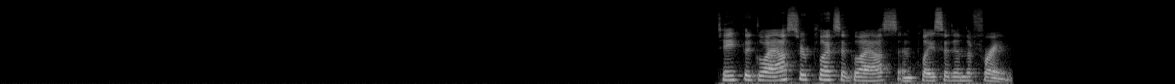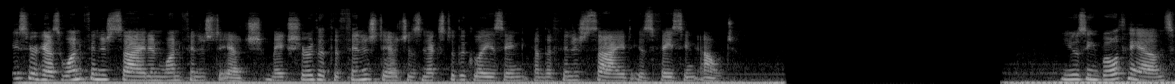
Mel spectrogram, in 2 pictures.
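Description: No technical faults are audible.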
